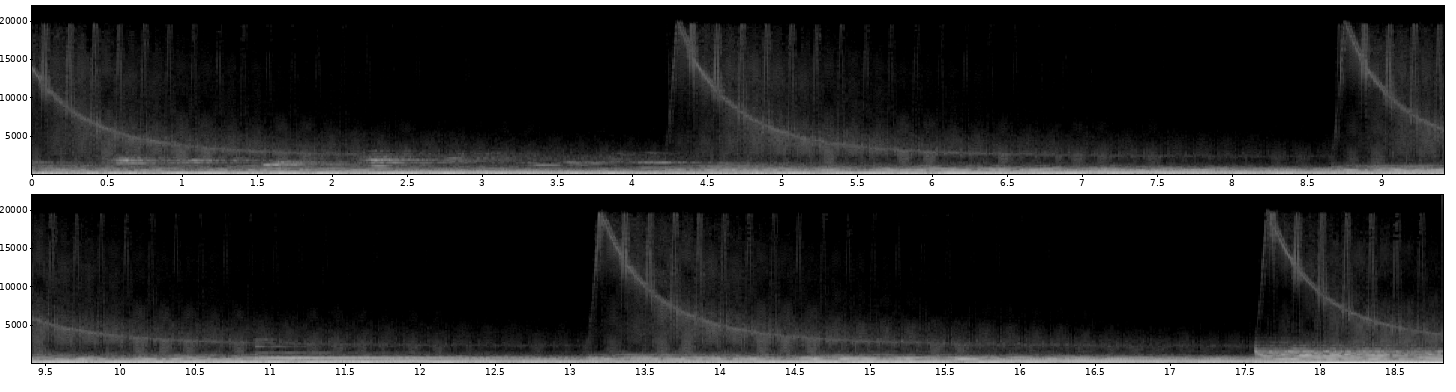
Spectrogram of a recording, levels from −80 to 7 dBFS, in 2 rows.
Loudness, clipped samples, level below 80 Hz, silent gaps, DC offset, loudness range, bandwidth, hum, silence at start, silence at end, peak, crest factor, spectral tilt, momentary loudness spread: -19 LUFS; under 0.1%; -20 dBFS; none; under 0.1%; 2 LU; 6.4 kHz; none; 0 s; 0 s; 0 dBFS; 16 dB; -9.5 dB/octave; 5 LU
